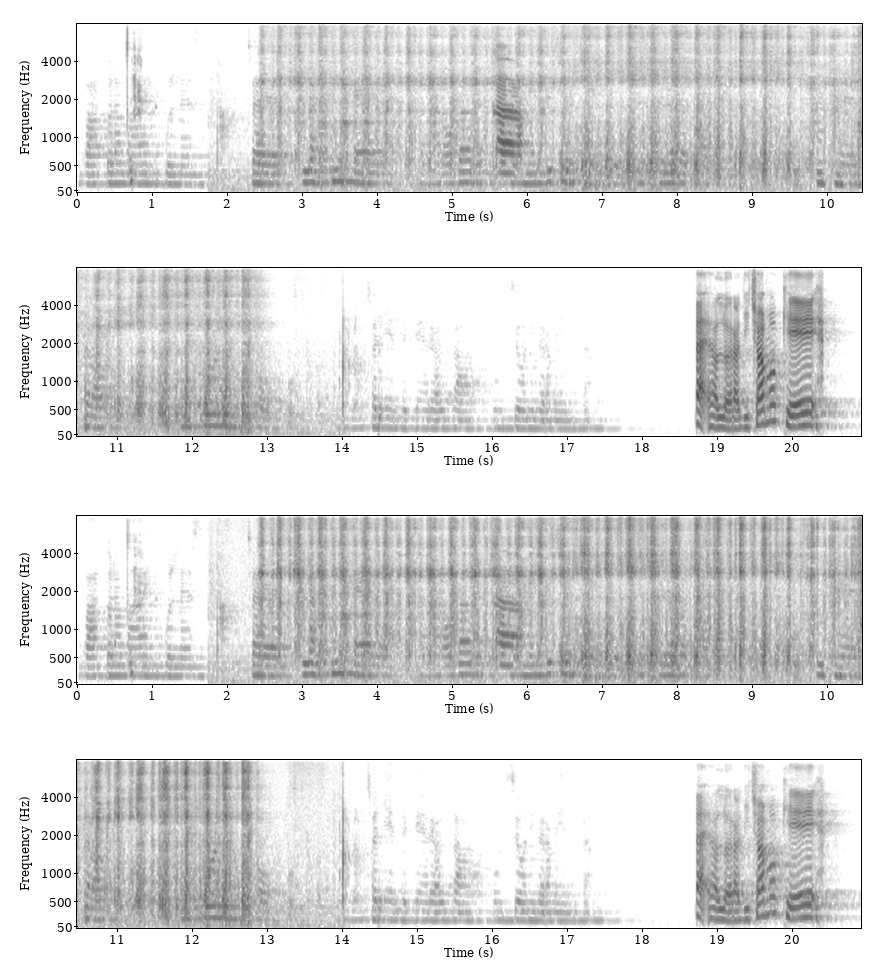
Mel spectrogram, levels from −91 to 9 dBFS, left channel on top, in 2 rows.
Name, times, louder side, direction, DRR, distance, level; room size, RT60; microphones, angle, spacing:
voice 1, 0.0-1.5 2.3-2.7 3.0-4.2 4.5-5.4 5.8-8.7 10.1-11.0 11.8-13.4 13.9-17.3, right 1 dB, 30° right, 2 dB, 2.5 m, -47 dB
sound 1, 1.9-2.0 2.4-13.0 13.4-13.5 14.0-14.1, right 10 dB, 60° right, 0.9 m, -36 dB
voice 2, 5.5-5.9 9.8-10.2 18.7-20.4, left 6 dB, 45° left, 17 dB, 0.6 m, -30 dB
28.5 x 23.0 x 4.2 m, 1.2 s
head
